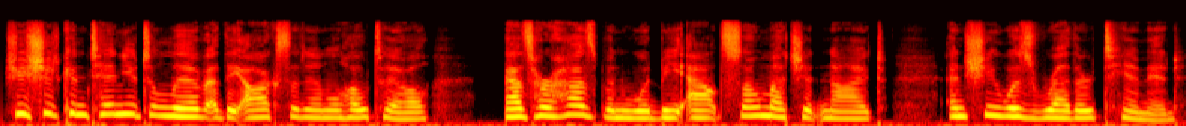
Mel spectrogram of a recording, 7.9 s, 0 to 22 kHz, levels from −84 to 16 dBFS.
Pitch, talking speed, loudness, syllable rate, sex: 215 Hz, 180 wpm, -17 LUFS, 4.8 syllables/s, female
